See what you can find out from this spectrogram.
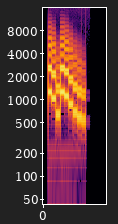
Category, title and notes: Sound effects > Other mechanisms, engines, machines
Small Robot - Talk 3
A talkative sounding small robot, bleeping. I originally designed this for some project that has now been canceled. Designed using Vital synth and Reaper
artificial, bleep, computer, digital, game, robot, science-fiction, sci-fi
